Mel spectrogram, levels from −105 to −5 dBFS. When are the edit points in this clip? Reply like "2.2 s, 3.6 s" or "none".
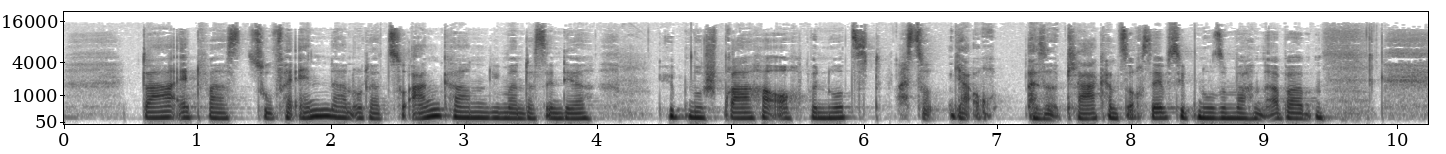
6.2 s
